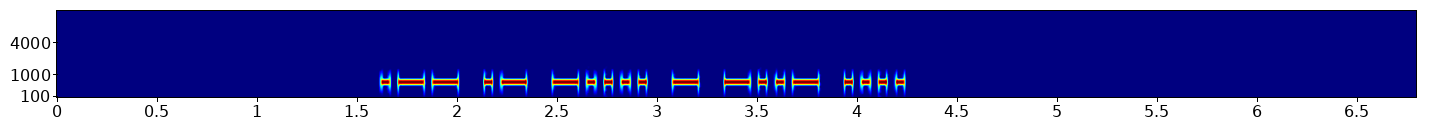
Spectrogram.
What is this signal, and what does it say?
Morse code, heard as a keyed tone, about 28 wpm, 700 Hz. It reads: WA6TXH
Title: USA Call Signs - 6 Characters - Repeated 2x - 28wpm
